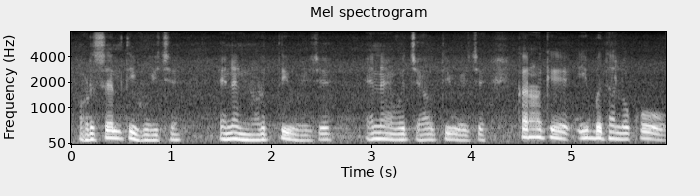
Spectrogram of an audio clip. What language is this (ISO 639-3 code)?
guj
